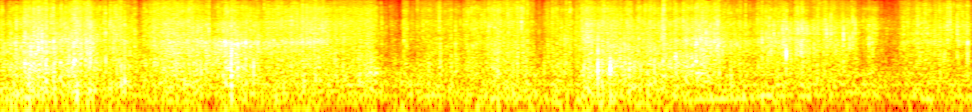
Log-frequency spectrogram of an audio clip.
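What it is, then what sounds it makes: Crumpled tissue paper. Fingers handle and rustle a crumpled sheet of black tissue paper on a wooden table. A steady, dense crinkling hiss, bright and airy with almost no low end, swells and dips as the paper is squeezed and shifted.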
